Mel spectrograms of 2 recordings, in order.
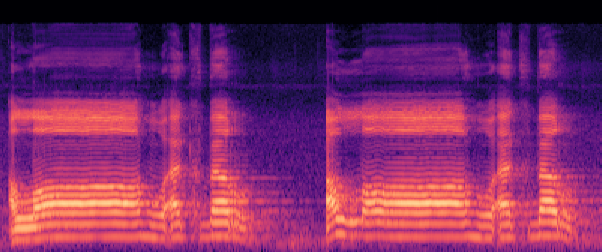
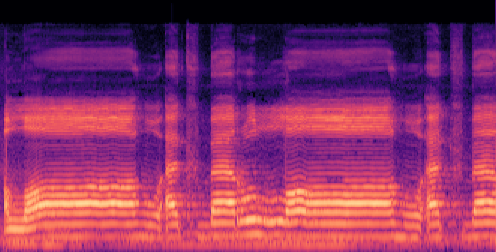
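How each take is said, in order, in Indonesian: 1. Ada jeda yang memisahkan frasa-frasanya. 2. Frasa-frasanya tersambung tanpa jeda. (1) "Kalau kita memutus di setiap lafaz takbir" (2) "apabila kita menyambung"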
